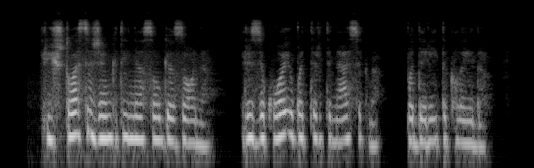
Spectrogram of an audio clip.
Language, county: Lithuanian, Kaunas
